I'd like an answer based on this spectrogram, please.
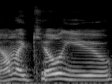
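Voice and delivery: haunted ghost voice. Imagining a voice heard in a haunted antique shop, imagined haunted voice. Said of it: "hear this vo- voice saying".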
